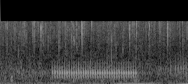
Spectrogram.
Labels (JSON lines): {"label": "biophony, croak", "recorder": "SoundTrap 500"}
